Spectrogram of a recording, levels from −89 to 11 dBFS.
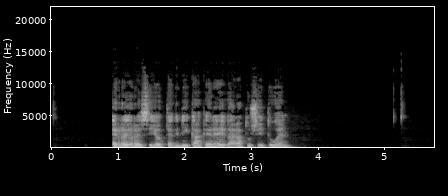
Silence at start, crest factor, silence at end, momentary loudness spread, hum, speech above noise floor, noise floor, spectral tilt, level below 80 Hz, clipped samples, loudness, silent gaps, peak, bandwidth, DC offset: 0.9 s; 20 dB; 2.15 s; 21 LU; none; 61 dB; -83 dBFS; -4 dB/octave; -68 dBFS; under 0.1%; -22 LUFS; none; -6 dBFS; 12 kHz; under 0.1%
